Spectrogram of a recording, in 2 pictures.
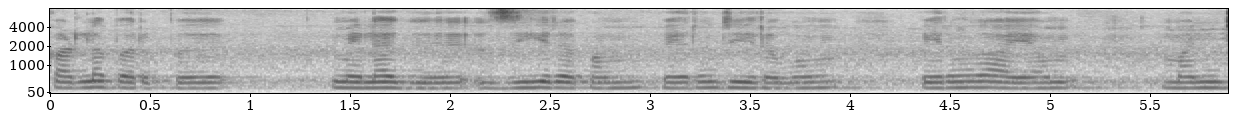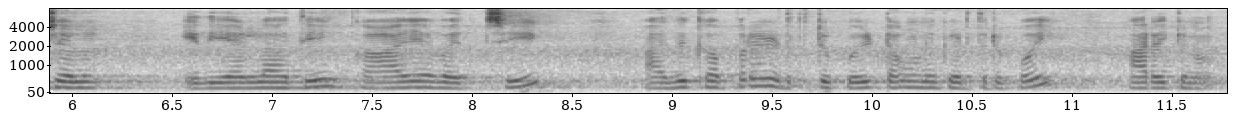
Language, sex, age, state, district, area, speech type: Tamil, female, 30-45, Tamil Nadu, Cuddalore, rural, spontaneous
